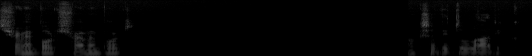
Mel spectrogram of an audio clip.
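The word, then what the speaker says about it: Shreveport: Uh, Sherman port. You pronounce it shreport.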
